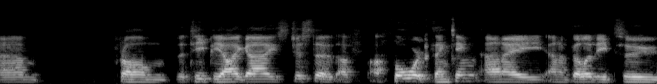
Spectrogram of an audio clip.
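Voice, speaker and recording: A man speaks at a fairly slow pace. His intonation is monotone and flat. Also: medium pitch for a man. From Northern Ireland. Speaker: golf coach. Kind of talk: casual chat. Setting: office. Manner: halting.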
